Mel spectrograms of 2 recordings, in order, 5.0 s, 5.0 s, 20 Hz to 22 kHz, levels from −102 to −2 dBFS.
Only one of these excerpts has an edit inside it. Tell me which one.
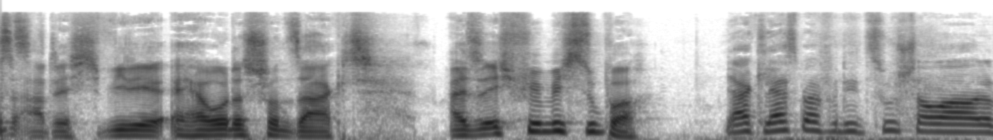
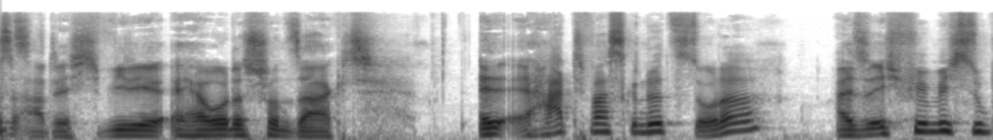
first; 1 cut; at 2.1 s

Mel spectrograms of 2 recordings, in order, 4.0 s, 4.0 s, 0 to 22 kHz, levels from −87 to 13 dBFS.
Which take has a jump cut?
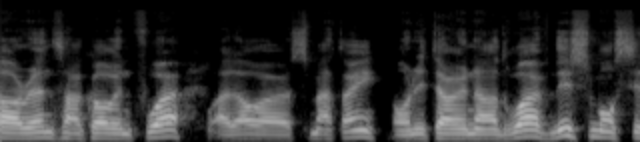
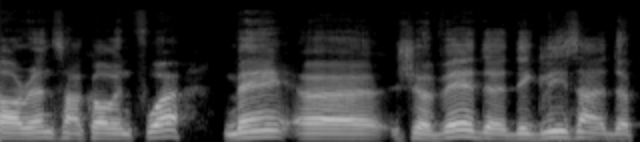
first; 2 cuts; at 1.3 s, 2.4 s

